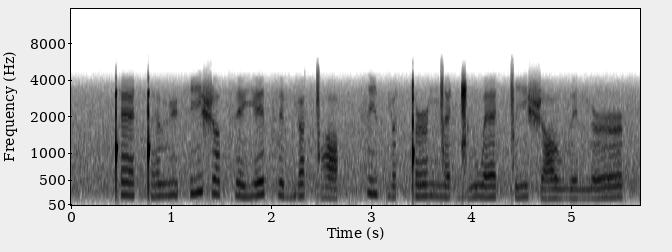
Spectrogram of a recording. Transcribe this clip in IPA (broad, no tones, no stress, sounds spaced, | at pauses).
ǃʰ ɛ ɡ͡ǃ ɛ v y h i ʃ ɔ t͡s e j e t͡s e bʲ ɒ ɡ͡ǀ ɒ | t͡s i pʲ ɔ ǃ ə˞ ŋ͡ǀ ɛ ɡ͡ǁ i w ɛ ǀ i ʃ ɒ ʊ̯ v e n ə˞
